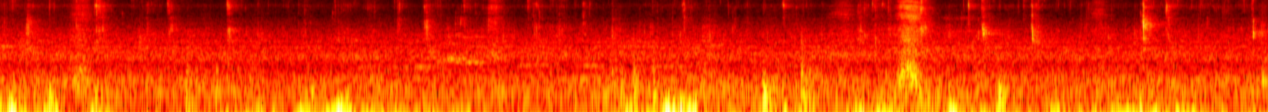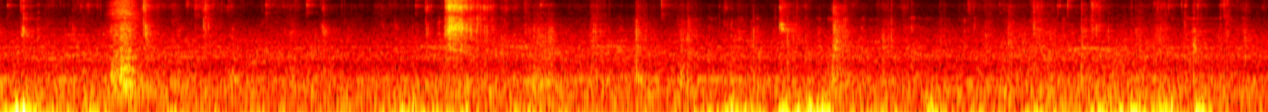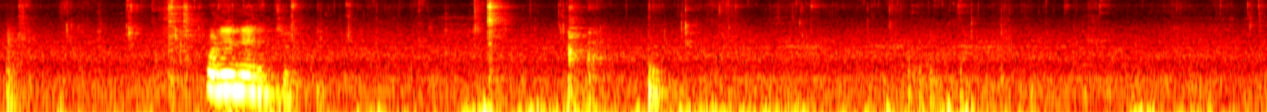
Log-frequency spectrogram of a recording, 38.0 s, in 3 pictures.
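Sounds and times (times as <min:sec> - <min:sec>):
chewing and lip smacks: 0:00.2 - 0:27.4, 0:28.2 - 0:38.0.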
